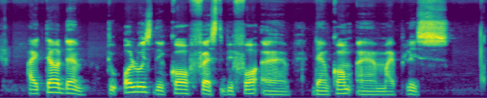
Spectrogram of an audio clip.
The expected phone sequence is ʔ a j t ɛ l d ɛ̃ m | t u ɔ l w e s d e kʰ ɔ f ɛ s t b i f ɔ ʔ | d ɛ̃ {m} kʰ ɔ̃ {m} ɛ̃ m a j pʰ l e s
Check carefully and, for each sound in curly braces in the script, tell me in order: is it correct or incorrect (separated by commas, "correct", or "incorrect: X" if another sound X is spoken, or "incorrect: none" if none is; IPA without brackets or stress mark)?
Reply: correct, correct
